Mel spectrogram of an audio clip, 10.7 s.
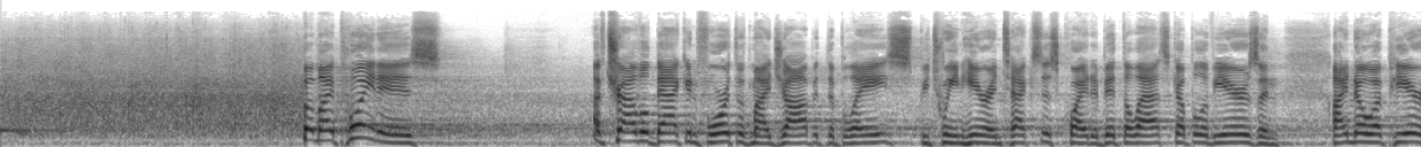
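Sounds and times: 
audience applause: 0.0s - 2.7s
speech: 2.3s - 3.4s, 4.4s - 10.6s.

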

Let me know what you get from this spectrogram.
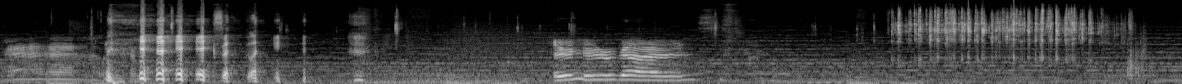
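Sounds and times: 
speech: 0.5s - 4.0s, 5.5s - 7.2s
laughter: 1.0s - 3.7s
big handful of dice clattering across a surface: 8.6s - 11.5s.

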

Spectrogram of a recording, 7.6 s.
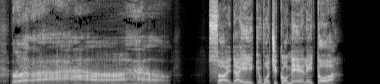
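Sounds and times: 
person imitating a big bad wolf's roar: 0.0s - 3.5s
speech: 0.2s - 0.6s, 4.4s - 6.8s.

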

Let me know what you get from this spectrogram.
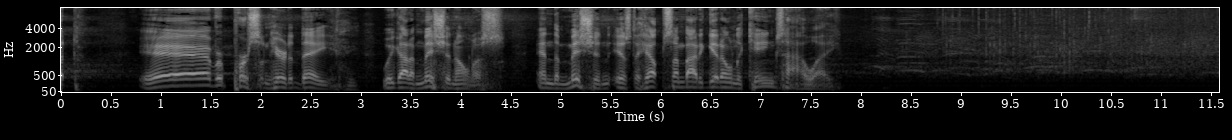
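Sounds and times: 
speech: 0.0s - 0.2s, 0.8s - 7.8s
audience clapping: 8.4s - 11.5s.

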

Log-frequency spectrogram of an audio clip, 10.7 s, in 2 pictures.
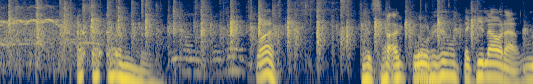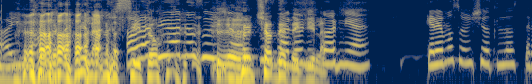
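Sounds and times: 
voices calling out and cheering: 0.0s - 2.9s, 3.6s - 8.8s
audience applause: 0.0s - 8.6s
laughter: 0.7s - 1.8s, 3.6s - 8.8s
speech: 0.8s - 1.7s, 2.6s - 3.0s, 3.6s - 10.6s.

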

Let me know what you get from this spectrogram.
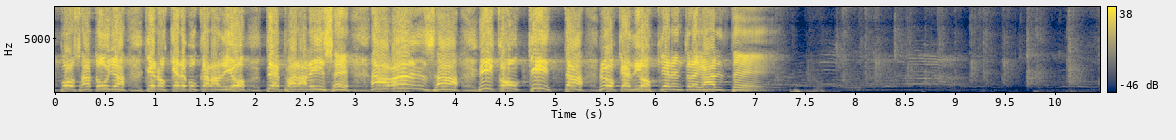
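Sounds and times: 
speech: 0.1s - 7.2s
audience applause: 7.2s - 10.4s.

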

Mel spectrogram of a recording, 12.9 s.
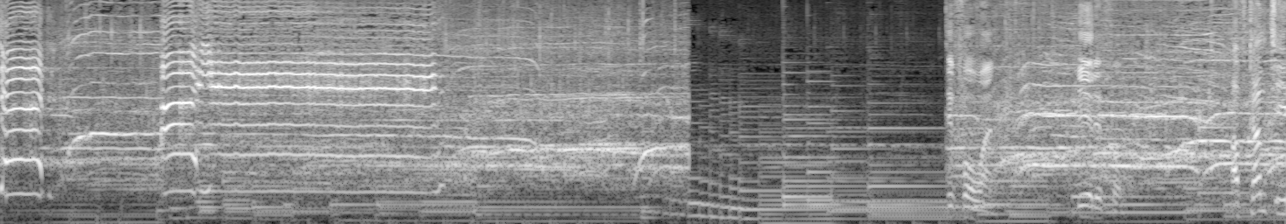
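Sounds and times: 
church congregation cheering loudly to welcome the pastor: 0.0s - 6.9s, 9.6s - 12.8s
sustained keyboard chords: 0.5s - 12.8s
speech: 12.4s - 12.8s.

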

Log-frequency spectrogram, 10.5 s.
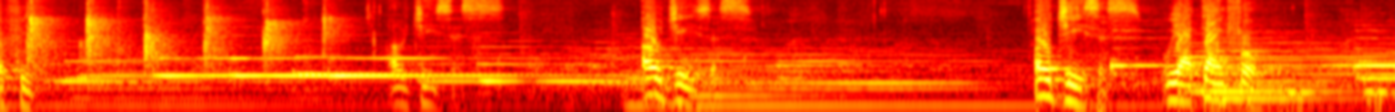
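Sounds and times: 
speech: 0.0s - 0.7s, 3.0s - 3.8s, 4.7s - 5.8s, 7.8s - 9.6s
audience clapping: 0.0s - 3.0s.

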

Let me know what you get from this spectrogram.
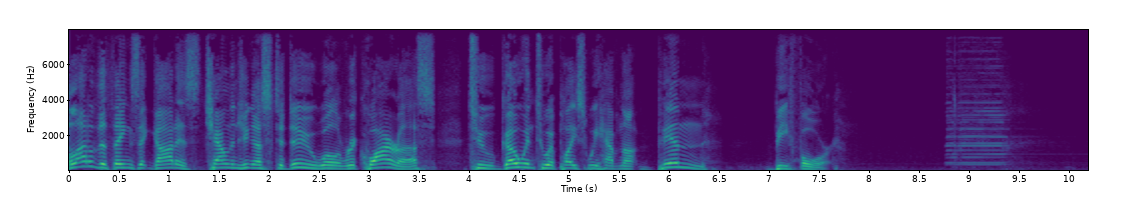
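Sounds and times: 
speech: 0.0s - 7.7s
car horn beep: 8.7s - 10.1s.

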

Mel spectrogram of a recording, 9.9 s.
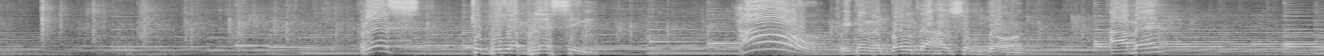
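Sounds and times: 
crowd clapping in a steady rhythm: 0.2s - 9.1s
speech: 2.8s - 5.0s, 6.3s - 8.8s.

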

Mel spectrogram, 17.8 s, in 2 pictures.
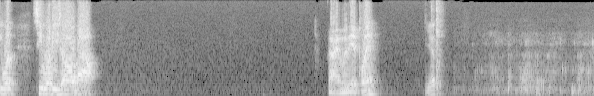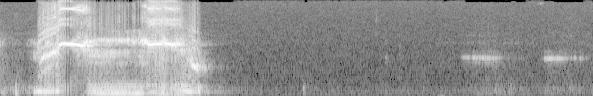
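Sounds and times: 
speech: 0.0s - 1.4s, 4.9s - 5.7s, 6.4s - 6.7s, 9.4s - 12.0s
mature bull squealing call: 9.4s - 12.2s.

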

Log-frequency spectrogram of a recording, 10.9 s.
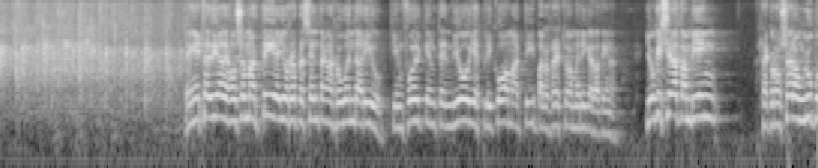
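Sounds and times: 
audience applause: 0.0s - 2.8s
speech: 2.4s - 10.9s.

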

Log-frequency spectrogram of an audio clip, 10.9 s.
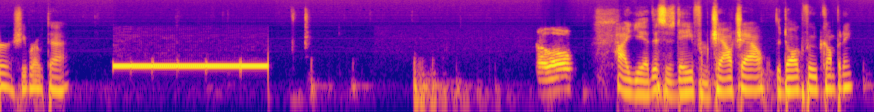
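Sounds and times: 
speech: 0.0s - 0.9s, 6.7s - 10.8s
telephone dial tone: 1.4s - 3.4s.

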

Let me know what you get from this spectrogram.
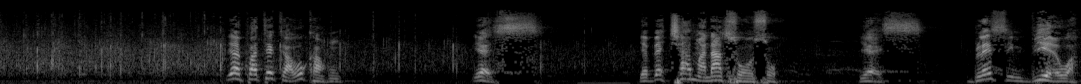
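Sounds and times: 
audience applause: 0.0s - 6.5s
speech: 2.3s - 3.5s, 4.7s - 5.5s, 6.4s - 7.9s, 8.6s - 10.7s.

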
